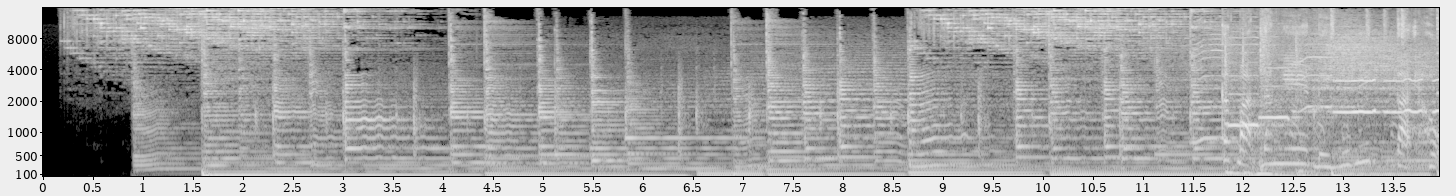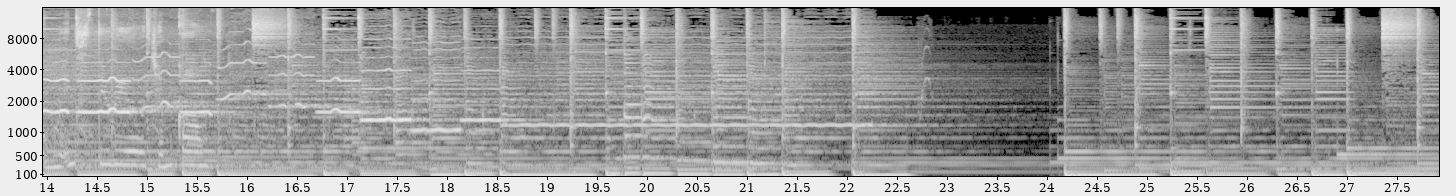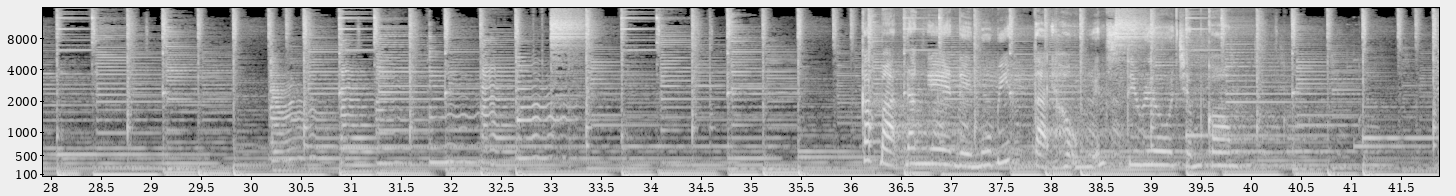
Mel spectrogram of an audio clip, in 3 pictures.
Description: Hoi tuong beat

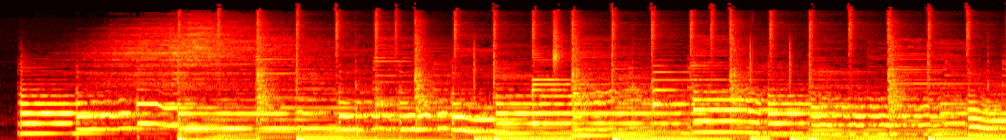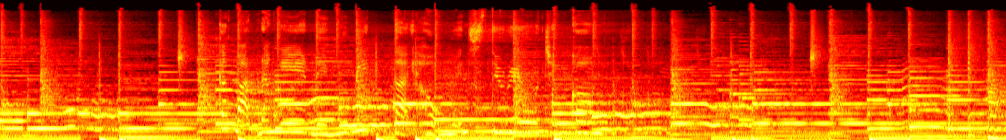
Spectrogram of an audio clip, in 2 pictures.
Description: Meo hoang beat

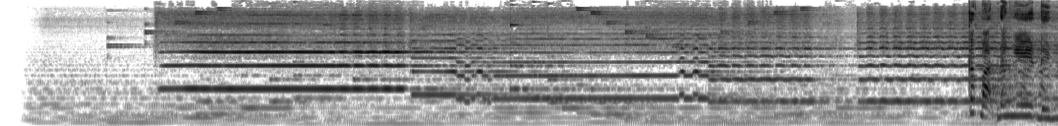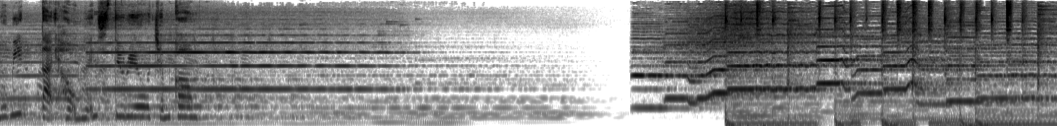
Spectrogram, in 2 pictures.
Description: beat

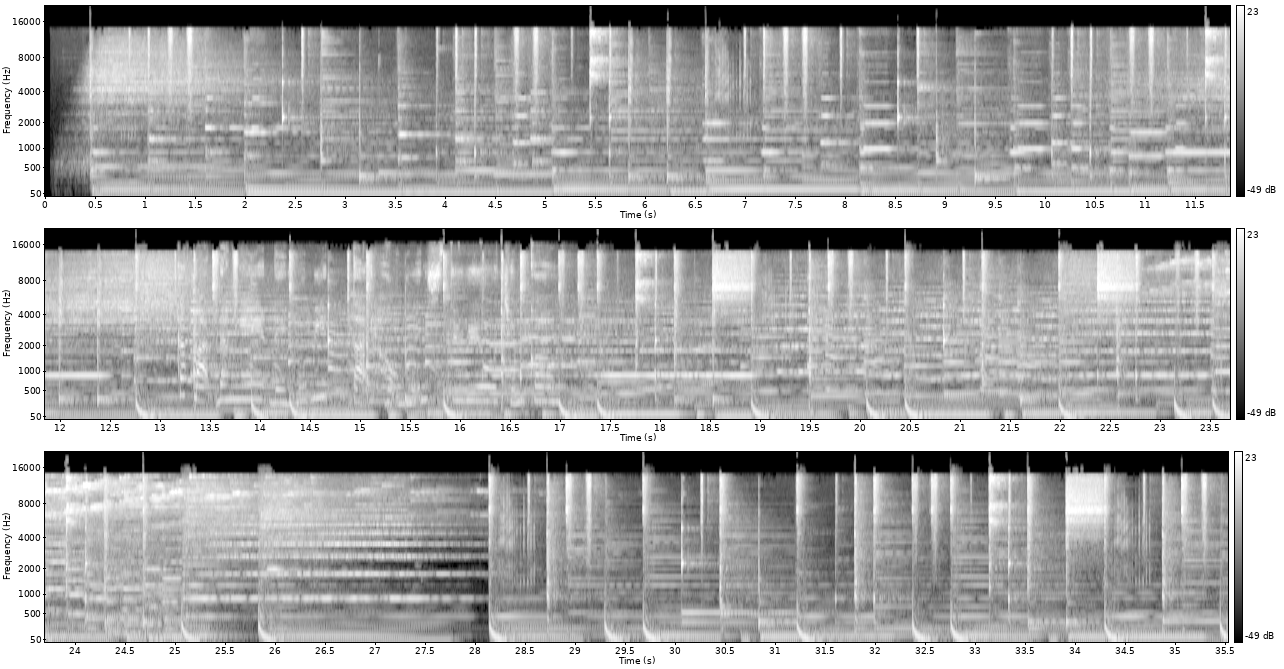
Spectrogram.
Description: Dong thu muc tim beat

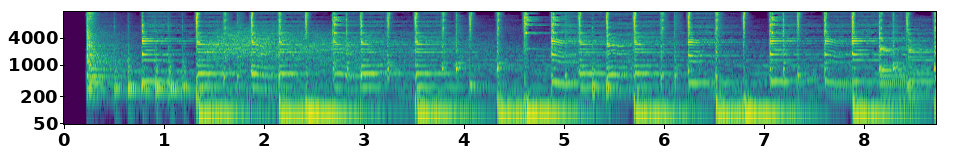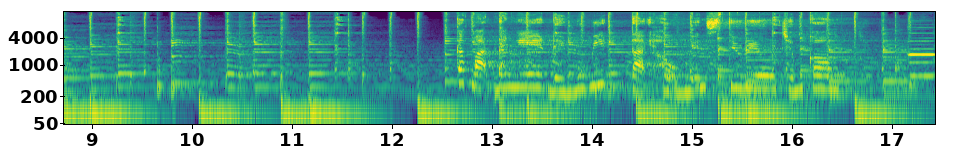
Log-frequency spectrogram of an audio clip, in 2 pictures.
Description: beat

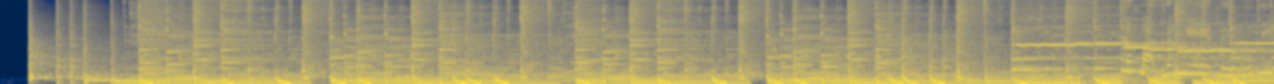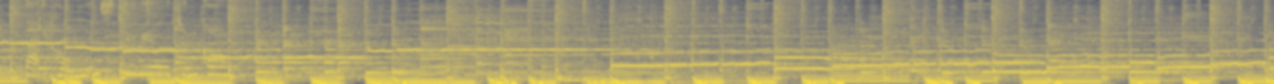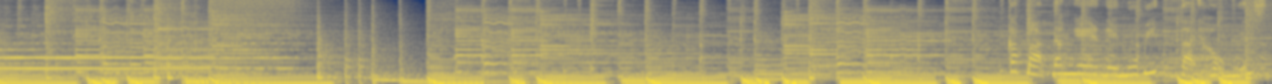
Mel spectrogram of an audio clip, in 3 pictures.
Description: beat

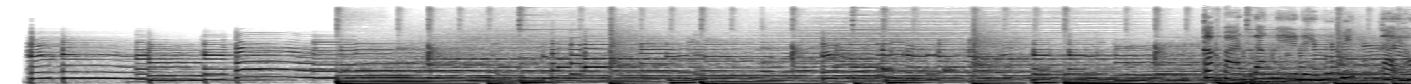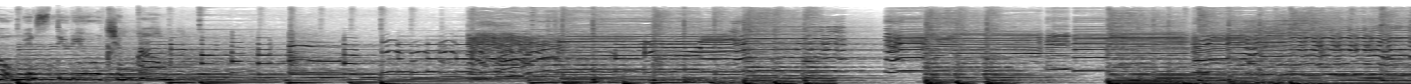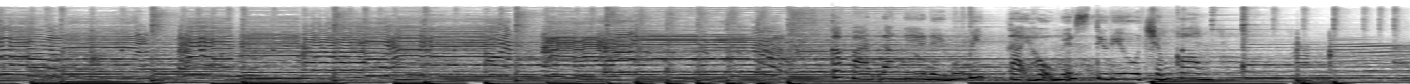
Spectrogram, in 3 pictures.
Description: Tien beat

